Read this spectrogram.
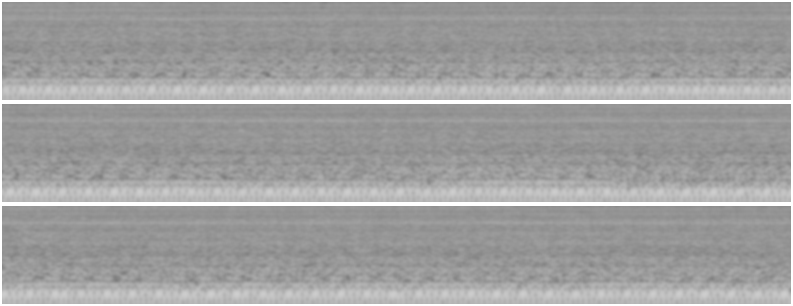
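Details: Thermoquad carburetor engine after idle mixture set with a vacuum gauge at max vacuum, then screws turned back in until the sound changes: steady, even low idle with a smooth regular beat, no misses or hunting; normal idle.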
